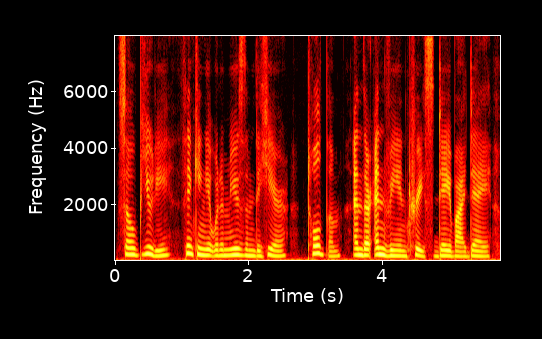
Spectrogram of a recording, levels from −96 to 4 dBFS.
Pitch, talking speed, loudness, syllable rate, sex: 200 Hz, 185 wpm, -17 LUFS, 5.0 syllables/s, female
